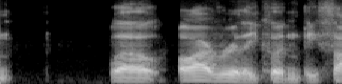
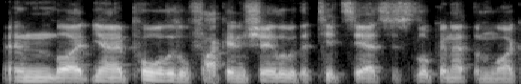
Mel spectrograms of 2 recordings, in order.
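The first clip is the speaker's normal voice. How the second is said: ordinary talk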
